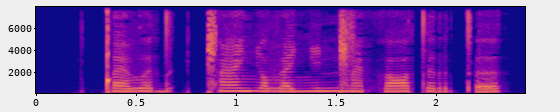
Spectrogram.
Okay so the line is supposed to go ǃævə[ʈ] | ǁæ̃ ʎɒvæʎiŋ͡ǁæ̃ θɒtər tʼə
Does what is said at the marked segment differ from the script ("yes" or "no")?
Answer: yes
